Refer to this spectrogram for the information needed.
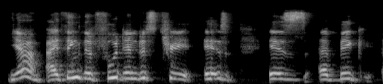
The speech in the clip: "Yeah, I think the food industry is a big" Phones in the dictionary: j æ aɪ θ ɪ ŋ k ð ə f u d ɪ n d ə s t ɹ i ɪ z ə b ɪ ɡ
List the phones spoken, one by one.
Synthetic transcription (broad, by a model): j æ aɪ θ ɪ ŋ k ð ə f u d ɪ n d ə s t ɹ i ɪ z ə b ɪ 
